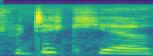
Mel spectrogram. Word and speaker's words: radicchio: was it radicchio that's radicchio that i think with a h you don't pronounce it if i'm right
